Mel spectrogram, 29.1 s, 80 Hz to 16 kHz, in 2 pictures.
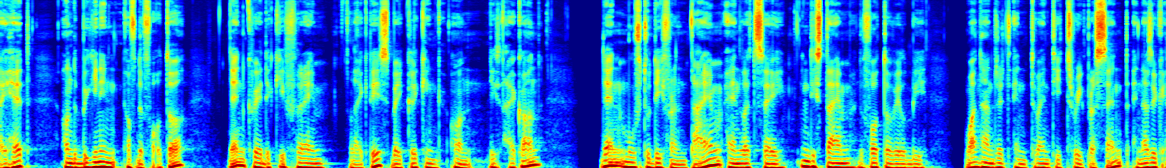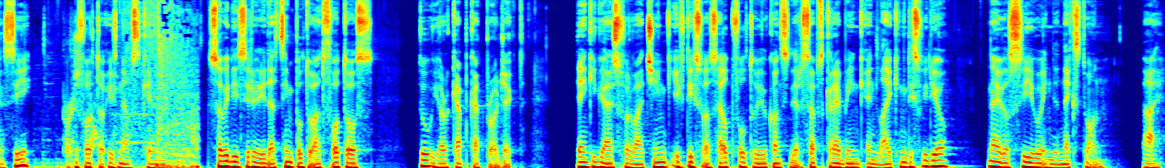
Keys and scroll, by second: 14.8 space, 17.0 space.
